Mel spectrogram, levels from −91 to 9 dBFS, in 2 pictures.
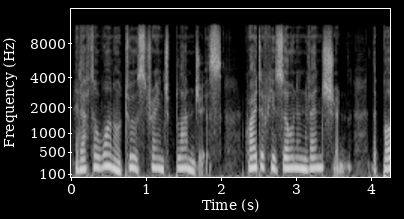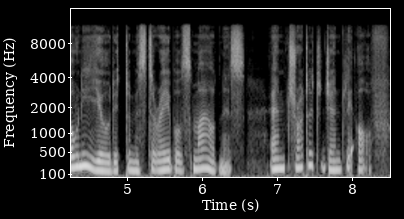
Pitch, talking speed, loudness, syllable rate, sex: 180 Hz, 160 wpm, -18 LUFS, 4.9 syllables/s, male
